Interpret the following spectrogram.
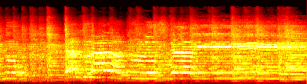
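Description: Informal acoustic-style band jam: an acoustic guitar strummed with an electric guitar, and a voice singing the melody over the chords.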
